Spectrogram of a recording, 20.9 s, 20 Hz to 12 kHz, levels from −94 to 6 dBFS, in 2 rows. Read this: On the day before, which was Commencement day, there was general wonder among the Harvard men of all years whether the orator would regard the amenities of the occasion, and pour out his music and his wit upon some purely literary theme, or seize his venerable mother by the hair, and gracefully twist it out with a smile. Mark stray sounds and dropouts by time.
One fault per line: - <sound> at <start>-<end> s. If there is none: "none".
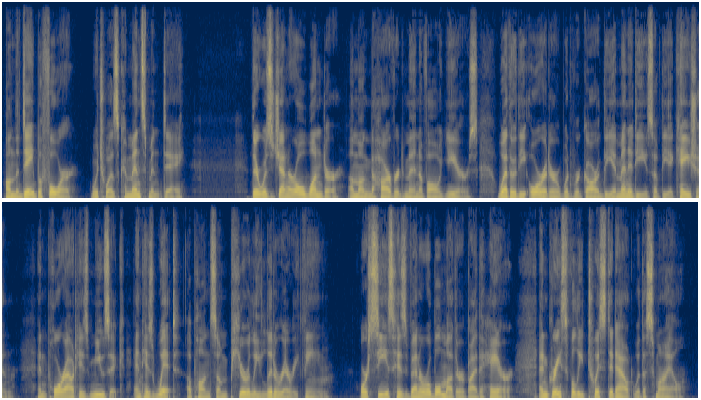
none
